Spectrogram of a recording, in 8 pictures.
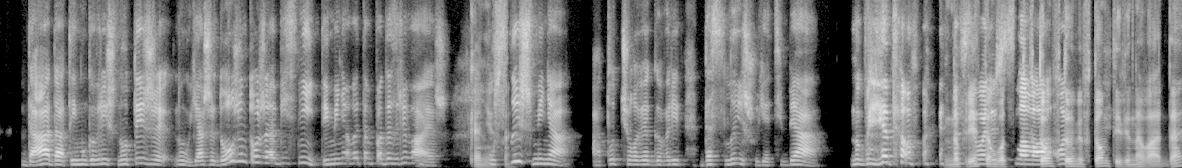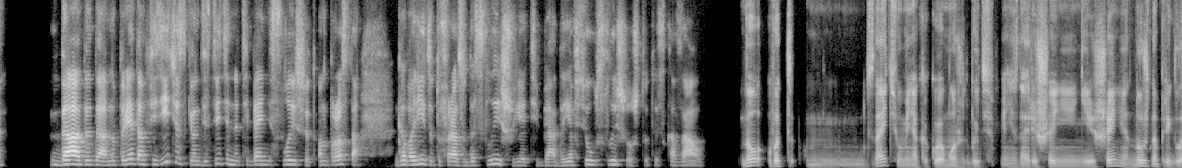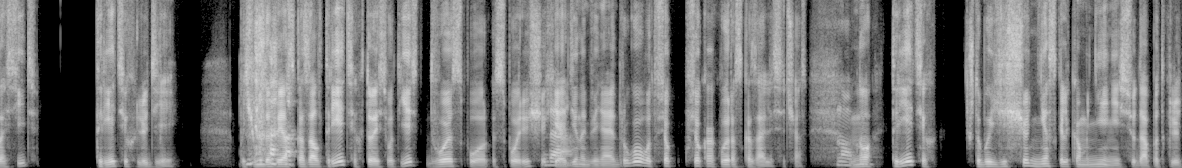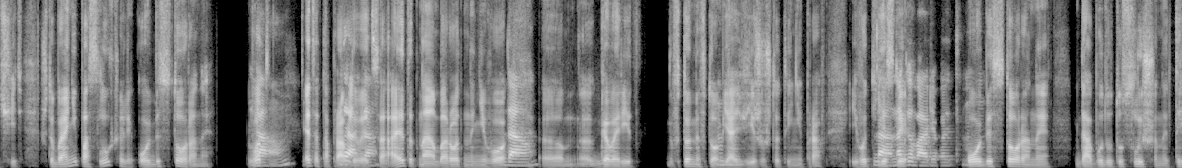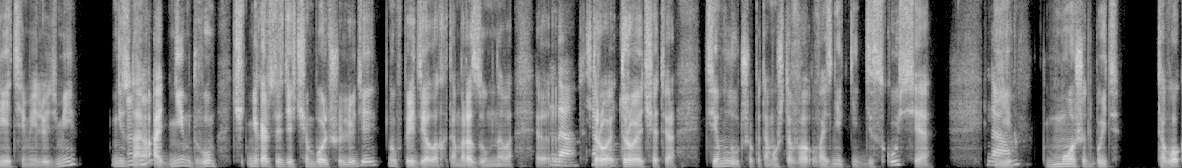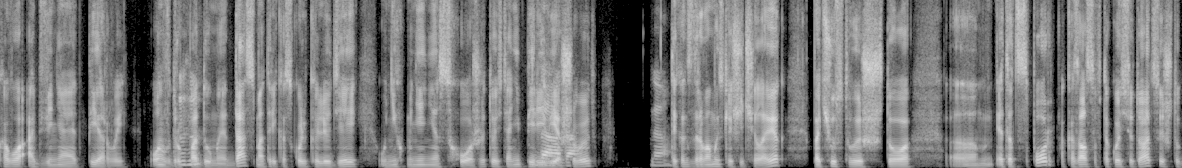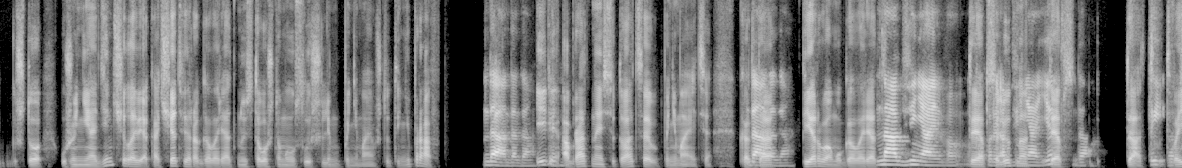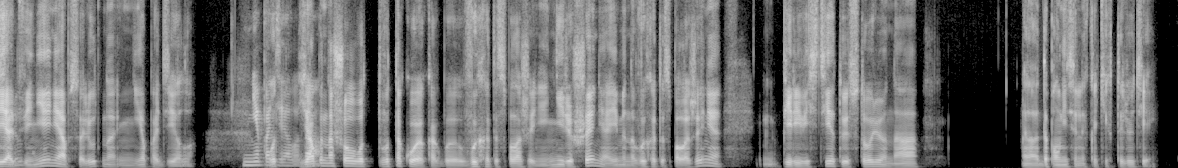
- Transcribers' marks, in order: laughing while speaking: "при этом -"; laugh; other background noise; laugh; tapping
- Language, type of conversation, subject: Russian, unstructured, Когда стоит идти на компромисс в споре?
